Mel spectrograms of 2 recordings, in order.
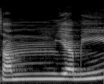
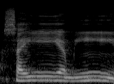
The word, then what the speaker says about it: संयमी: இந்த சம்யமி அப்படின்னு சொல்லலாம், இல்லைனா சையமி அப்படின்னும் வந்து அதை நாம் ப்ரொனவுன்ஸ் பண்ணலாம்.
